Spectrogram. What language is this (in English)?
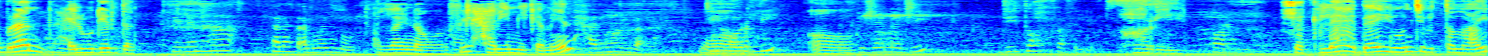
Arabic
